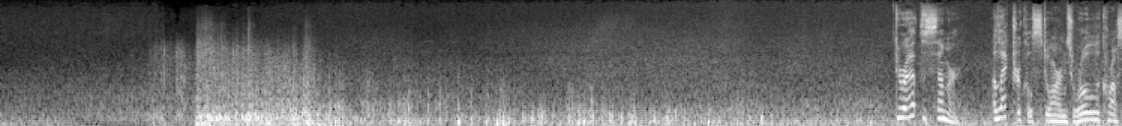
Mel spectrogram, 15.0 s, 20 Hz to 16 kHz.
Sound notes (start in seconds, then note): 1.8 thunder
